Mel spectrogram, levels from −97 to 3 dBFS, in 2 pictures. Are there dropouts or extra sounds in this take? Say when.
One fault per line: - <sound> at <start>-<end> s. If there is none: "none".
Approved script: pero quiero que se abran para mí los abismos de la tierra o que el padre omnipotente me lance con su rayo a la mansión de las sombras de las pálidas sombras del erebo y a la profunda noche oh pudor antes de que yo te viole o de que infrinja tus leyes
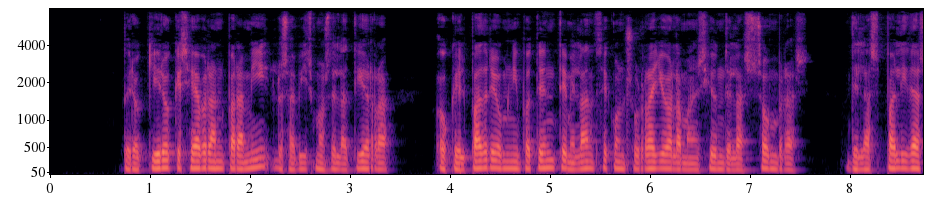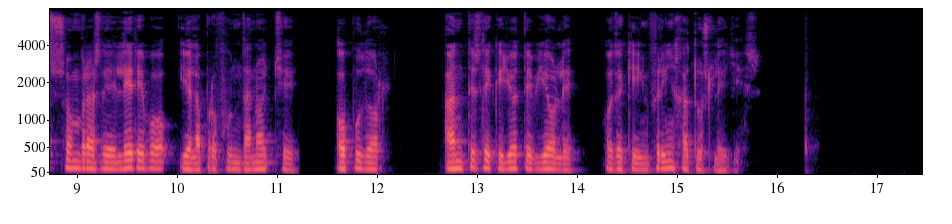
- thud at 16.3-16.4 s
